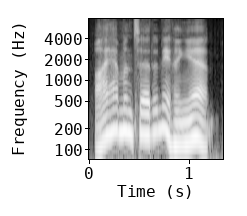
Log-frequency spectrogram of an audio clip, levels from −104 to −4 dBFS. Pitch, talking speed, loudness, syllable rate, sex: 155 Hz, 225 wpm, -14 LUFS, 7.1 syllables/s, male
